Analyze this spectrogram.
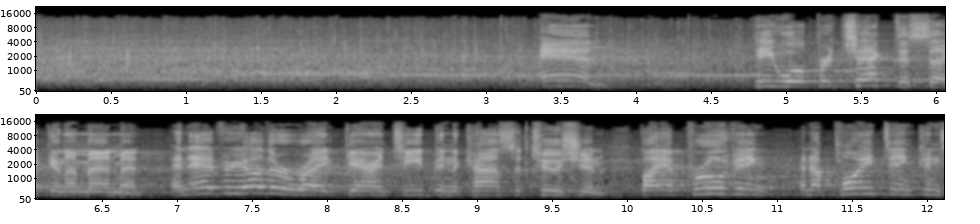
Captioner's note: cheers and applause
